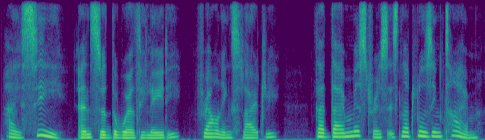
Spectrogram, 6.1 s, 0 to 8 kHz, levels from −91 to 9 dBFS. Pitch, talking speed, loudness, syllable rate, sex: 190 Hz, 150 wpm, -18 LUFS, 4.5 syllables/s, female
